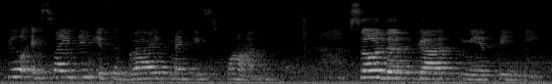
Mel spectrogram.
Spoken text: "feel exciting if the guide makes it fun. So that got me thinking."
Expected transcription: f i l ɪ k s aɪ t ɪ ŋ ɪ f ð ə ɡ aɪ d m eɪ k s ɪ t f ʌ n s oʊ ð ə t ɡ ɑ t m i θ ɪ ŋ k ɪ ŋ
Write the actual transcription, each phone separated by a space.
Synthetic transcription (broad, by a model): f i l ɪ k s aɪ t ɪ ŋ ɪ f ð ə ɡ aɪ d m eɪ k ɪ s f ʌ n s oʊ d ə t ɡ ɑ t m i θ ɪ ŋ k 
